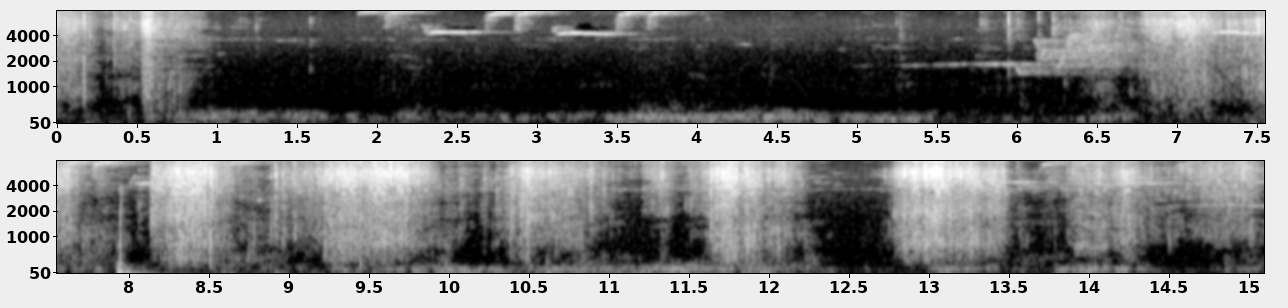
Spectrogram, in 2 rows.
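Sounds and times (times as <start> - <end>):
small birds chirping: 0.0 - 15.0
rustling: 6.8 - 15.0
low rumble: 8.1 - 15.0.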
